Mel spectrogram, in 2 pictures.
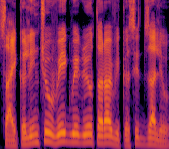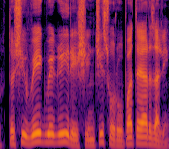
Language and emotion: Goan Konkani, neutral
